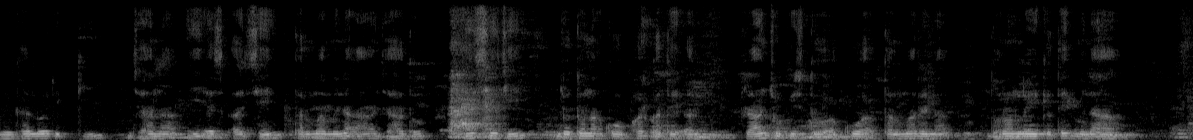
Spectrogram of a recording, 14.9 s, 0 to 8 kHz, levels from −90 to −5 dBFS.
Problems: background conversations at intervals, echo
